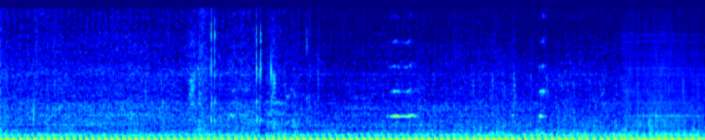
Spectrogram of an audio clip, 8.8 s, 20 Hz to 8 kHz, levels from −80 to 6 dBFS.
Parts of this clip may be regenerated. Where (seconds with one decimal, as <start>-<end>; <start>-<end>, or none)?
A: 7.8-8.8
